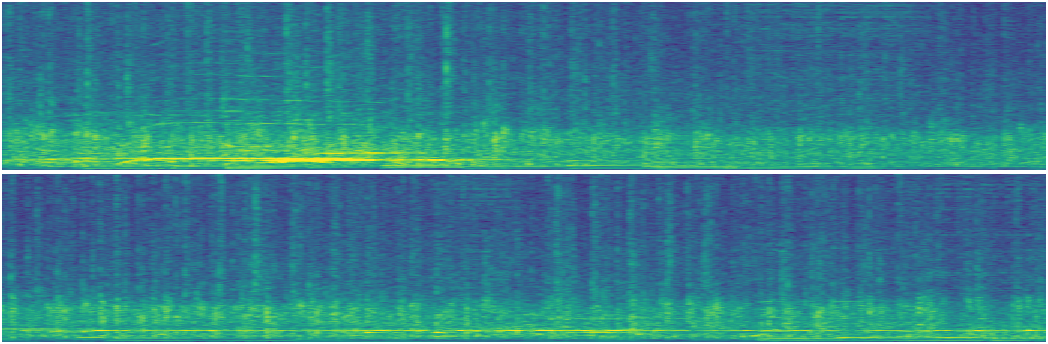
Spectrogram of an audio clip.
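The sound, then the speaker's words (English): An audience claps steadily and continuously for the whole stretch, a dense wash of hand claps over a sustained organ or keyboard chord progression, with a faint voice rising briefly near the start. “Clap your hands.”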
